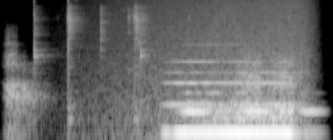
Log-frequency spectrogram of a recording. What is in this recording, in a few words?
Mega Beast Core Egg Die; A Robot Named Fight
